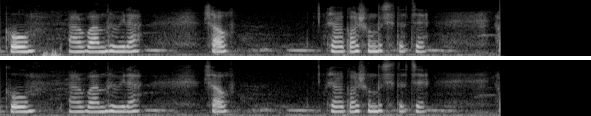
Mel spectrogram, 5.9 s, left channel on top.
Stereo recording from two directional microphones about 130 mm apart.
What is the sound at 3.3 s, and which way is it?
A woman's voice, 30° left (ahead or behind).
